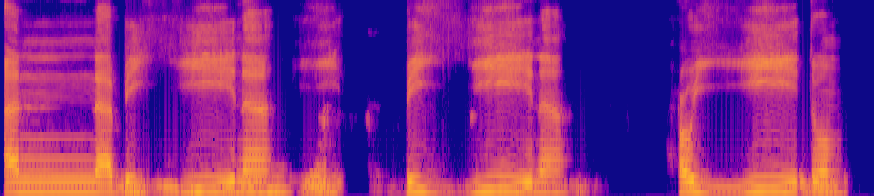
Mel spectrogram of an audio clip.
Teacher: Tapi qadar panjangnya 2 harakat aja. Setelah kita tamkin, setelah kita tekan, tegaskan bunyi ya yang sabdu, barulah kita panjang yina, yitum, 2 harakat. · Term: mat tamkin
